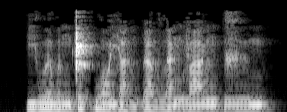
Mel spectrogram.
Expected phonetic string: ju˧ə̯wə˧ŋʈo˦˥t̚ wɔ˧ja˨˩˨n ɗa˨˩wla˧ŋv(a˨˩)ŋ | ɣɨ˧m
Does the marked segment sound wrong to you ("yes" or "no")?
yes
